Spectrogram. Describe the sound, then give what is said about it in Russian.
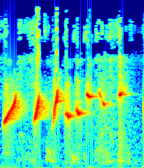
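An elderly man whistles a quick run of many short, bright notes, opening with a rising swoop and then hopping between a few pitches in a lively, birdlike pattern, heard alone. “а научите меня так свистеть”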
